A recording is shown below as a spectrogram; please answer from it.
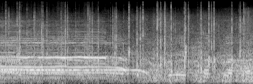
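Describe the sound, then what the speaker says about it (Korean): A candlelight rally crowd applauding and cheering, a burst of clapping and shouts alongside a held tone that fades out, loud and close, with a voice speaking over it near the end. "어머니 박수 한번 주시죠."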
